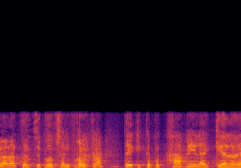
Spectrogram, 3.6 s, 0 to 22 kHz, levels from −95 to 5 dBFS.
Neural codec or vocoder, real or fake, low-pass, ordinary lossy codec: codec, 16 kHz in and 24 kHz out, 0.4 kbps, LongCat-Audio-Codec, two codebook decoder; fake; 7.2 kHz; none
